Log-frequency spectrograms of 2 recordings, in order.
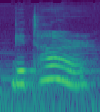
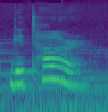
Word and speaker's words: guitar: Letter U is silent after a G and before a vowel. For example, colleague, guitar, guitar, guidance, guidance, guest, guest,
